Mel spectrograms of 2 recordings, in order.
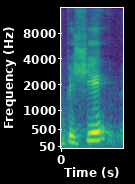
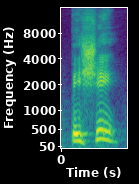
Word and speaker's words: pêcher: fait des pêches, un pêchier. Hein? Pêcher. Un pêcher. Pas un pêchier. Bien prononcé, hein, parce qu'après, tu t'entends mal.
